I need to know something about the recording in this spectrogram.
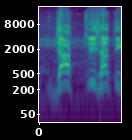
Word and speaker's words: যাত্রী সাথী: যে ক্যাবের নাম ইয়াত্রী সাথী কেন ওয়াই দিয়ে উচ্চারণ তো আমাদের হয় না যাত্রী সাথী যে দিয়ে হবে অ্যাপের নাম হবে যাত্রী সাথী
